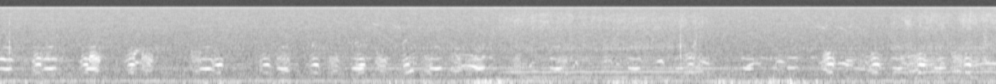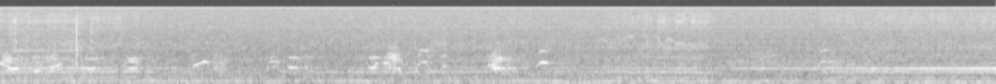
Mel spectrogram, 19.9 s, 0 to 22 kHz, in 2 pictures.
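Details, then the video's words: Segugio Italiano hounds trailing a hare in Evros, Greece, on 22 October 2023, giving a rapid chorus of yelps and bays, roughly two a second, some long drawn notes, with constant low-pitched background rumble. "segugio italiano sofiko evros"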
